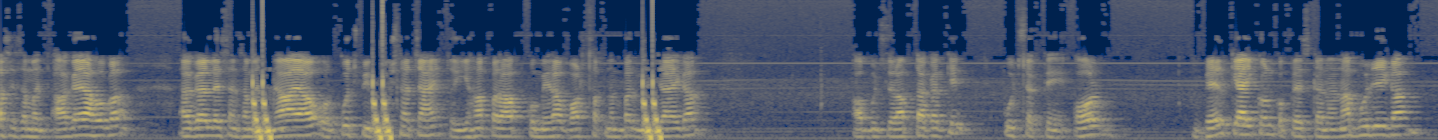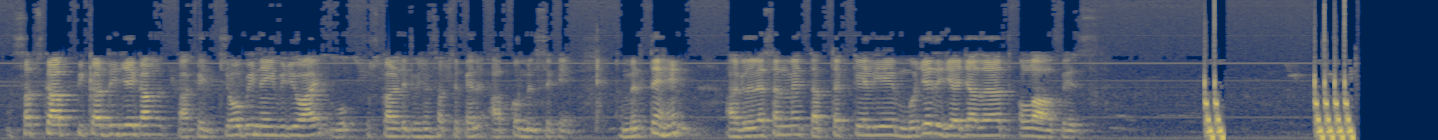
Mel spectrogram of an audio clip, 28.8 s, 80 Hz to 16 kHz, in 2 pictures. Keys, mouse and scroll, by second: 2.5 click, 6.4 click, 26.4 click.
